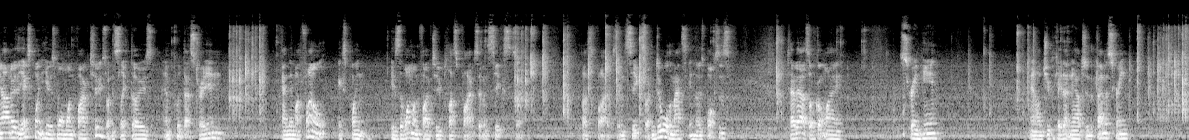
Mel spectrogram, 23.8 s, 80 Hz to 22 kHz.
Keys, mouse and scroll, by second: 1.3 click, 3.3 click, 4.6 KP_1, 5.4 click, 9.5 click, 10.3 KP_1, 14.1 click, 14.5-14.8 scroll down 2, 15.4 Tab, 15.7 scroll down 1, 16.6 click, 17.1 click, 20.2 ctrl+c, 20.4 ctrl+v, 21.0 click, 21.1 click, 23.1 n.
